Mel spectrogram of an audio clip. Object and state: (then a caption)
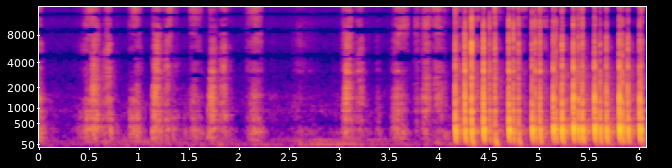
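Cardboard box, scratched and traced. A fingertip and nail trace and scratch along the printed installation diagram on the side panel of a glossy printed cardboard Christmas lights box. Soft, separated brushing strokes with short pauses give way after about four seconds to louder, rapid, continuous scratching that rasps across the glossy surface.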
